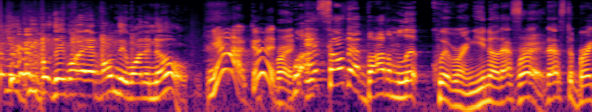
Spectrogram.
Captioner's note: laughter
